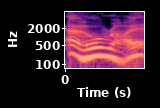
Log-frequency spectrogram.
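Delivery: exaggerated British accent. Speaker showing how he doesn't talk, in a mock heavy British accent. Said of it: "You just go full on".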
